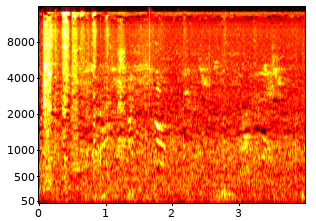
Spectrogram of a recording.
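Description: Rubbing and scuffing of a hand-held camera being carried while walking, with footsteps on steps and a concrete path and a few small clicks.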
